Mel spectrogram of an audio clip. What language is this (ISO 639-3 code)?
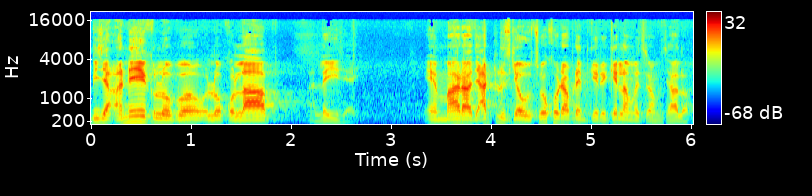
guj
